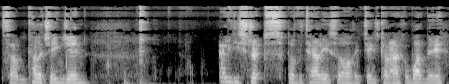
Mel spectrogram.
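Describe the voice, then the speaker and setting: A man's voice: on the high side, steady tone, measured pace, darkish tone. A young Welsh man chatting casually as he shows his games room, rambling with many fillers, recorded on a handheld phone. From Wales. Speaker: vlogger giving a room tour. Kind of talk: casual chat. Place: small indoor games room at home. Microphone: phone camera held in hand.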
